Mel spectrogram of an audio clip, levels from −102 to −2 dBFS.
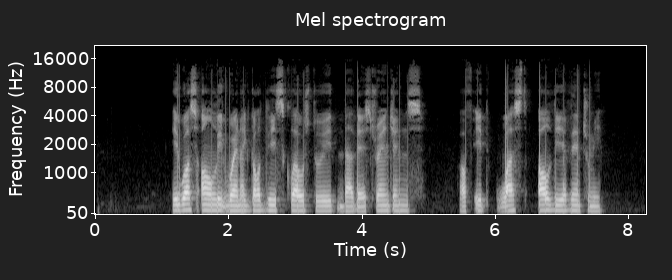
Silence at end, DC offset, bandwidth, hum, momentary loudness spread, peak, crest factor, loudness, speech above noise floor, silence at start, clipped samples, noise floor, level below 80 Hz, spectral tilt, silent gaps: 0.7 s; under 0.1%; 13.5 kHz; none; 10 LU; -4 dBFS; 20 dB; -24 LUFS; 55 dB; 1.15 s; under 0.1%; -78 dBFS; -62 dBFS; -6 dB/octave; none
